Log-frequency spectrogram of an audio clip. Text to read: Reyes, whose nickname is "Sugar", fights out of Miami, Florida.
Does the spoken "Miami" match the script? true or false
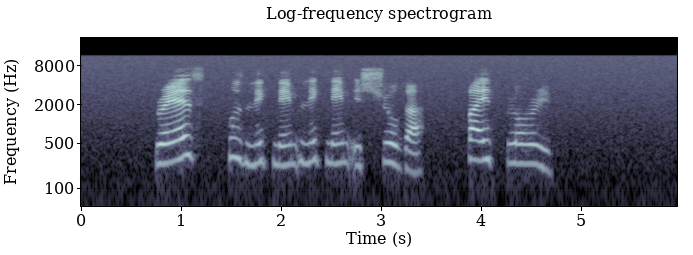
false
